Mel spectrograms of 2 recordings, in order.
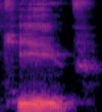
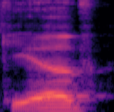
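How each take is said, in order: First: The name is said the Ukrainian way. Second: The name is said the Russian way. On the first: "the preferred Ukrainian pronunciation is Kyiv" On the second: "the preferred Russian p- pronunciation is Kiev"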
